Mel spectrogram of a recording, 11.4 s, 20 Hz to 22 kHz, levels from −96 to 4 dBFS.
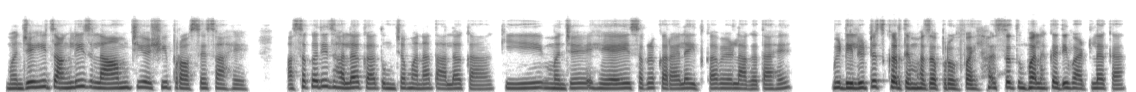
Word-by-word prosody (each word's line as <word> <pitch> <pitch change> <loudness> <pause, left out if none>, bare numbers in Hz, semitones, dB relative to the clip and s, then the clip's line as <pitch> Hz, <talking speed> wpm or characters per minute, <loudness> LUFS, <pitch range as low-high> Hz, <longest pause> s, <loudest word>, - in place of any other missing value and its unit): म्हणजे 190 +4 +2
ही 250 +2 +1
चांगलीच 240 +4 +1
लांबची 215 +2 +2
अशी 225 +1 -2
प्रोसेस 200 0 -2
आहे. 180 -2 -4 0.4
असं 180 +8 -2
कधी 265 +1 +2
झालं 225 -2 +2
का, 200 - 0
तुमच्या 200 0 -3
मनात 195 0 -3
आलं 185 +1 -2
का, 165 -1 -6 0.2
की 200 +2 -1
म्हणजे 200 +1 -1
हे 190 +1 +2
सगळं 210 0 -3
करायला 185 0 -1
इतका 190 0 -3
वेळ 195 0 -2
लागत 175 -2 -2
आहे? 180 +4 -2 0.4
मी 225 - +3
डिलीटच 210 +4 +4
करते 220 -3 +4
माझा 195 0 +3
प्रोफाइल 190 -1 +1
असं 220 +2 +1
तुम्हाला 210 -1 +4
कधी 210 -2 +3
वाटलं 200 0 0
का? 175 0 -3
200 Hz, 180 wpm, -25 LUFS, 190-215 Hz, 0.4 s, डिलीटच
